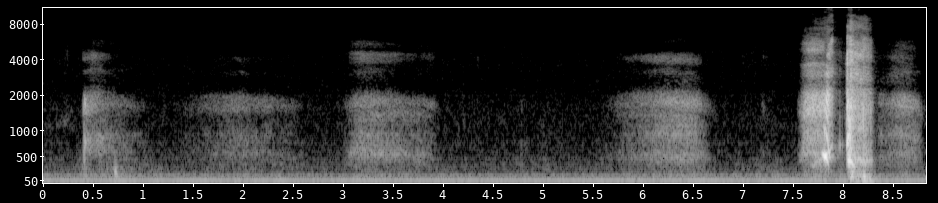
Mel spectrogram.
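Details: Person with a cold lasting over a week, with heavy runny nose, sneezing and coughing that will not stop: quiet breathing and sniffling, then a sharp gasp and a forceful double sneeze; sneezing.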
